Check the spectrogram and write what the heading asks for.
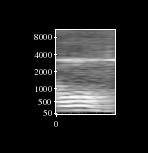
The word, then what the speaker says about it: Om: as a Unity that some people think of om as you know made of it's actually om like a you but uh he says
